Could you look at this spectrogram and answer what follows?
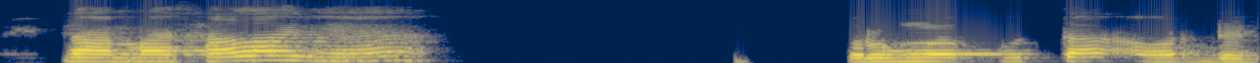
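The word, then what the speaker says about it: Runge–Kutta: Jadi jangan Anda panggil mereka dengan Range Kate. Itu Inggris. Mereka bukan orang Inggris, orang Jerman. Jadi bacanya persis seperti tulisannya. Runge Kuta.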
